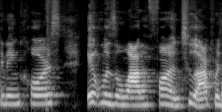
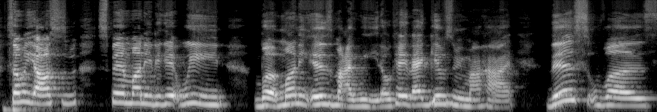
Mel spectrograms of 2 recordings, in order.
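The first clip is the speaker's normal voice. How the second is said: ordinary delivery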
